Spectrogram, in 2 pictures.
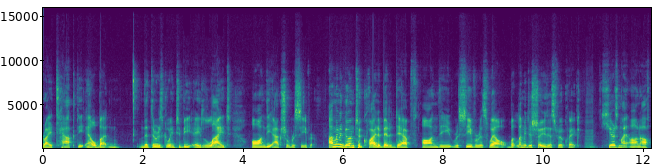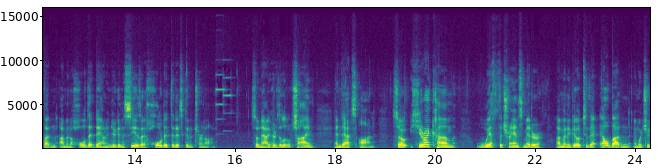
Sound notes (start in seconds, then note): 15.6 beep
